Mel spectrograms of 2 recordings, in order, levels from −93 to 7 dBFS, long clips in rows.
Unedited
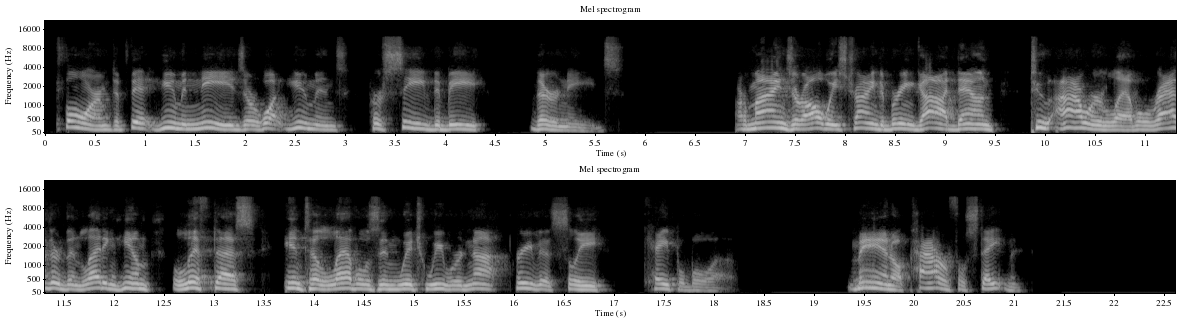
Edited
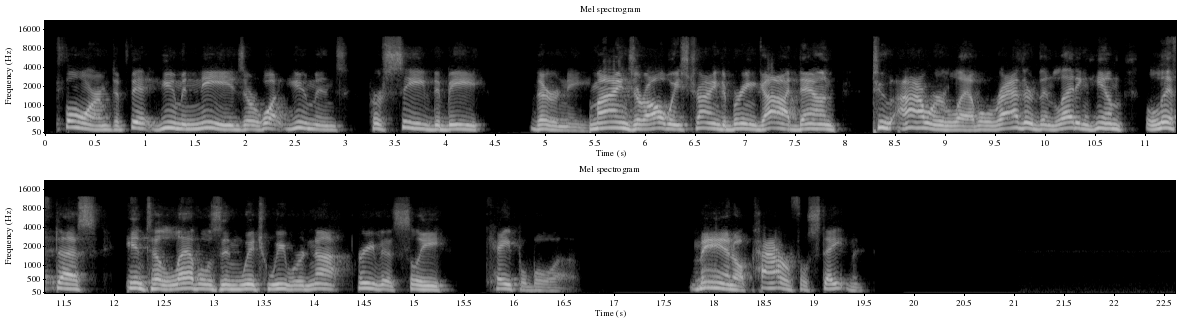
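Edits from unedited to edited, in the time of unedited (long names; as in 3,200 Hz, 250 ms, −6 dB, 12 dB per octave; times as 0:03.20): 0:05.45–0:07.03: remove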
